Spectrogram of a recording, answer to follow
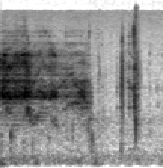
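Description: Spinning fishing reel being cranked, a steady whir with a thin high tone that stops just over a second in, followed by a few faint clicks.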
